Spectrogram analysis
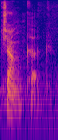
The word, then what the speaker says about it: Jungkook: Jungkook.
